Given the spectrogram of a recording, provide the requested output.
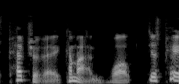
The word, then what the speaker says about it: Petrovay: to apologize for that I said it was Petro it's Petra come on well just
